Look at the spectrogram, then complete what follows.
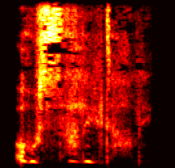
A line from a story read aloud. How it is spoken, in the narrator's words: whispered and cried out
